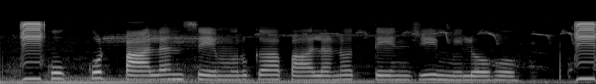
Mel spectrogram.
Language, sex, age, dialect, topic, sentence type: Magahi, female, 18-24, Northeastern/Surjapuri, agriculture, statement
